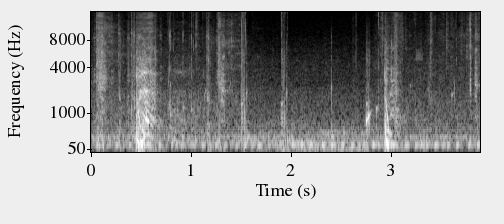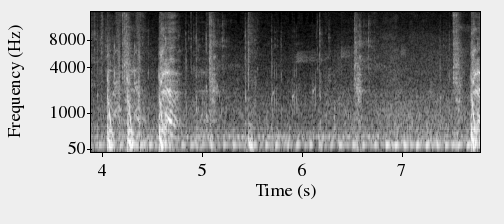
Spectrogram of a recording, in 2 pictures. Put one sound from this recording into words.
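Small swords clash in a skirmish.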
